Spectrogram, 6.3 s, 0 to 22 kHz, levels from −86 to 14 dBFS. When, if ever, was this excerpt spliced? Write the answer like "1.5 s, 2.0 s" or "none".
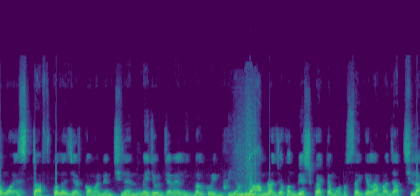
3.6 s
